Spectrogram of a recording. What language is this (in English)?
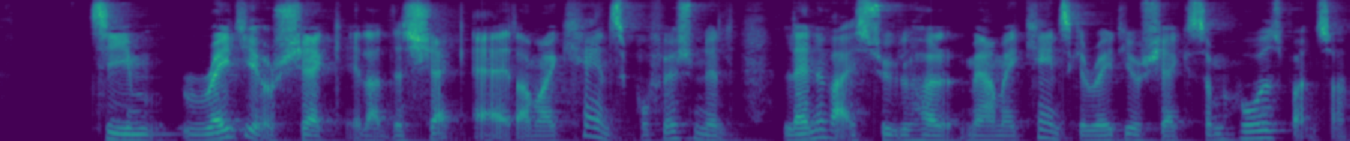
Danish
